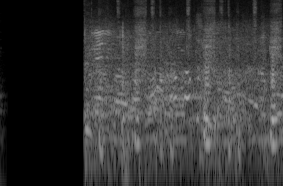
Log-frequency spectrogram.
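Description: A young man speaks nearby with animation.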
